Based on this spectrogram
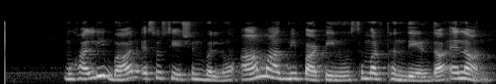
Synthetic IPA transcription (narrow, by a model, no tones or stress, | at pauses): mʊɦaːlːiːbaːɾɛːsoːsieːʃənbɐlːõʔaːmaːd̪mipaːɾʈinũːsɐməɾt̪ʰənd̪eːəɽ̃d̪aːʔɛːlaːn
